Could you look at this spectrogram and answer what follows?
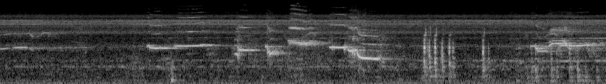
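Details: Yellow-faced myna originating from Papua, an energetic songbird, delivering clear whistled notes that slide downward, mixed with a few sharp clicks and rapid ticking sounds, against constant high-pitched background hiss.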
